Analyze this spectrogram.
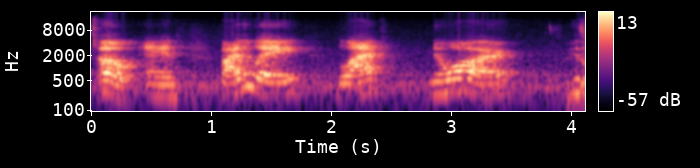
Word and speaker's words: Black Noir: and by the way black noir is pronounced black noah just say it fast and you're good and the girl's name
